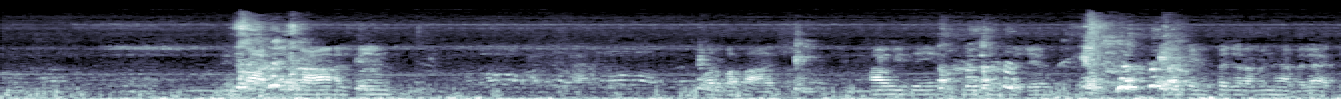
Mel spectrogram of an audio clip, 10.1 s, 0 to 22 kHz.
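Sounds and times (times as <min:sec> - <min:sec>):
men talking: 0:00.0 - 0:10.0
coughing: 0:01.7 - 0:03.3, 0:05.2 - 0:06.3, 0:07.0 - 0:09.1.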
